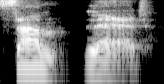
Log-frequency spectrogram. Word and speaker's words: Laird: Welcome to the Healthy Beast, Sam Laird. Now, I pronounced that right. It's L-A-I-R-D.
